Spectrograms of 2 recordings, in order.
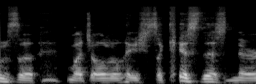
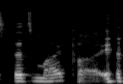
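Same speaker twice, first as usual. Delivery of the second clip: mock mournful, forlorn voice, pitched high; 6 semitones higher, 4 dB quieter than usual. Describing a TV cutaway gag, imitating Ted McGinley's sad voice. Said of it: "Such a sad voice".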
